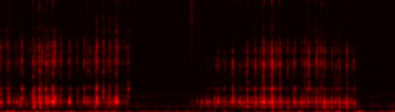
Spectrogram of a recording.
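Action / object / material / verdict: scrape / black-coated scratch art paper card / coated paper / none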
